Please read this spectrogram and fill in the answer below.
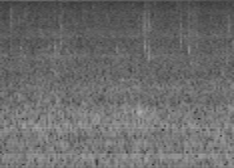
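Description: Steady trickle and wash of circulating water in a running reef aquarium, with a faint steady hum underneath.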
